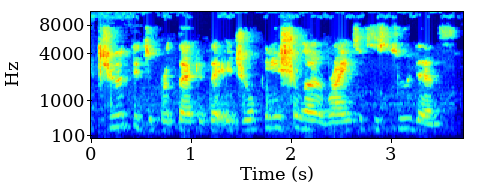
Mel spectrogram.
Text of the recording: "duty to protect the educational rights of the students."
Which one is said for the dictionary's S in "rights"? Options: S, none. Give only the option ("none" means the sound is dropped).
none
